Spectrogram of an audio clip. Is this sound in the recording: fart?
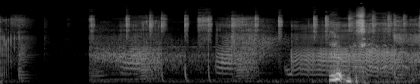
yes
